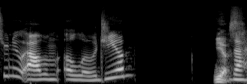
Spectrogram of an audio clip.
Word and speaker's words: Elogium: I do want to bring up, do you pronounce your new album Elogium?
